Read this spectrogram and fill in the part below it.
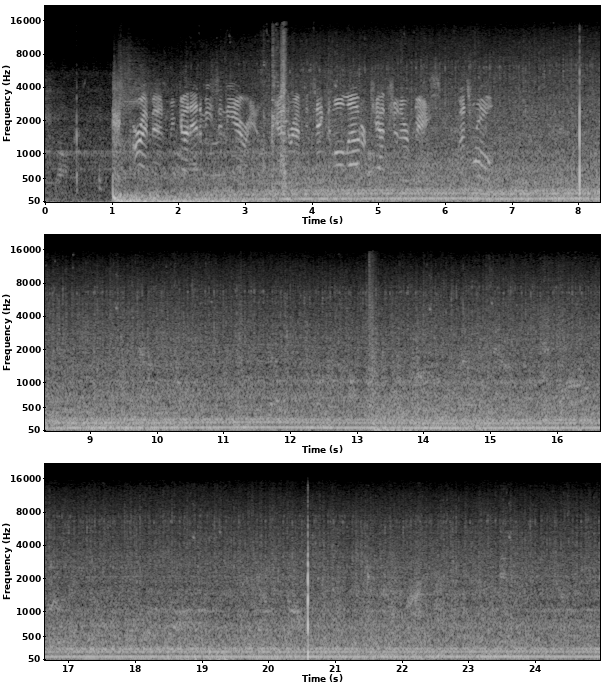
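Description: A tank engine rumbles and drones steadily.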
